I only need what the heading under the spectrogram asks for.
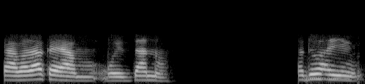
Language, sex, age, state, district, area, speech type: Manipuri, female, 45-60, Manipur, Kangpokpi, urban, conversation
